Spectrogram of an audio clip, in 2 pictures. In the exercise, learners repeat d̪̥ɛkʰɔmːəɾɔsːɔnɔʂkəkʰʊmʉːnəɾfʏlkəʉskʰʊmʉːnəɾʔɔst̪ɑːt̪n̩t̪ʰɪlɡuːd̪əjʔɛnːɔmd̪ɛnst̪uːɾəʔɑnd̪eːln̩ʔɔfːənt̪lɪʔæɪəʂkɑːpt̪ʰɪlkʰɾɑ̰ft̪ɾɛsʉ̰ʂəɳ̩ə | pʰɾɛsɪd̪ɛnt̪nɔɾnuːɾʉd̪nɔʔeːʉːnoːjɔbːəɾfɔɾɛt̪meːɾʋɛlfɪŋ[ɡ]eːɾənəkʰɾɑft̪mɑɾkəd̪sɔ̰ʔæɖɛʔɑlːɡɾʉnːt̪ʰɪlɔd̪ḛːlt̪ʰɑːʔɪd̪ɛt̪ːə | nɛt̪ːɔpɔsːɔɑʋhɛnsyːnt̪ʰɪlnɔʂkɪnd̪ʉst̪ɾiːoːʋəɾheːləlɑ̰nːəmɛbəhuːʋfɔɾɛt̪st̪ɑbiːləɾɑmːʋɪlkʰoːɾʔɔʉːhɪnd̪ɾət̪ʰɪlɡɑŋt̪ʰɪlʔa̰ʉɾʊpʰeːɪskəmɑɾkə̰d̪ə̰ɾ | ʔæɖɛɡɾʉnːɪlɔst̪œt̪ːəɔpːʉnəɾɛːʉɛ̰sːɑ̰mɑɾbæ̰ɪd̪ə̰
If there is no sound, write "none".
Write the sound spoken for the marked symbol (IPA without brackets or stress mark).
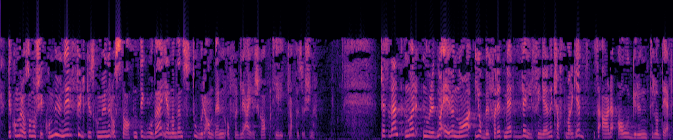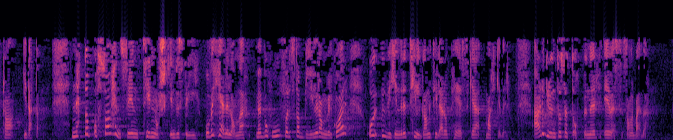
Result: ɡ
